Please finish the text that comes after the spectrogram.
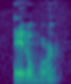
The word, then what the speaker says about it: Aldbourne: Aldbourne, England? Adelbourne.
